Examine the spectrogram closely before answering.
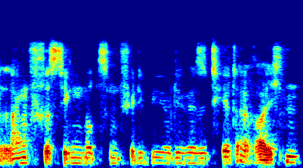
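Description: With a medium pitch and fairly even intonation, a man speaks with vocal fry. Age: 20s. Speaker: startup co-founder. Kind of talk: interview.

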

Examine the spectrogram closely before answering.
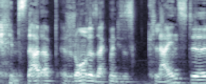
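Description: Noticeable background noise sits behind a man's voice. He speaks very slowly at a fairly low pitch. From Franconia, Germany. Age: 30s. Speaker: startup founder. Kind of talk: interview.

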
